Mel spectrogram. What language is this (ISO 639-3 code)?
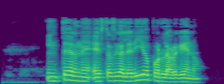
epo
